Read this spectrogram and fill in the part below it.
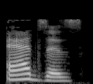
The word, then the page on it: adzes: British English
